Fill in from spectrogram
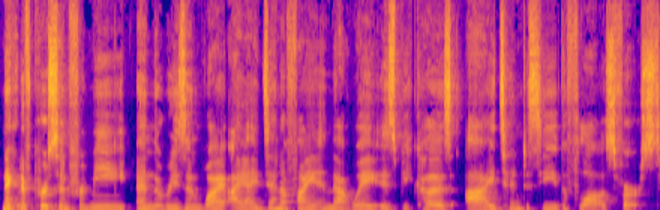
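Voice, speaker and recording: A woman speaks at medium pitch and a moderate pace with lively intonation and hardly any pauses. The recording is very clean, with a silent background. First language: Spanish. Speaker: podcast host and leadership coach. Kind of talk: solo podcast monologue.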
